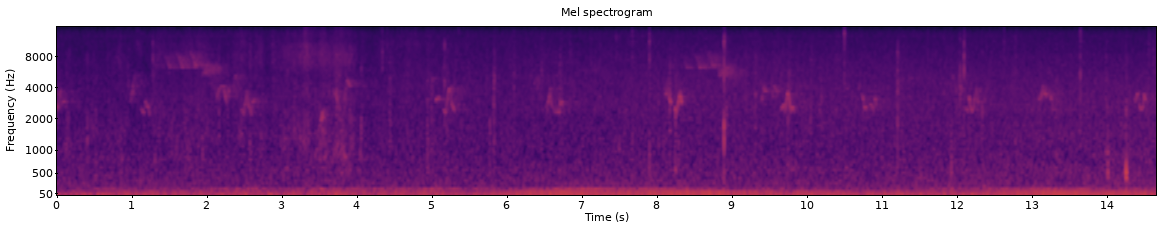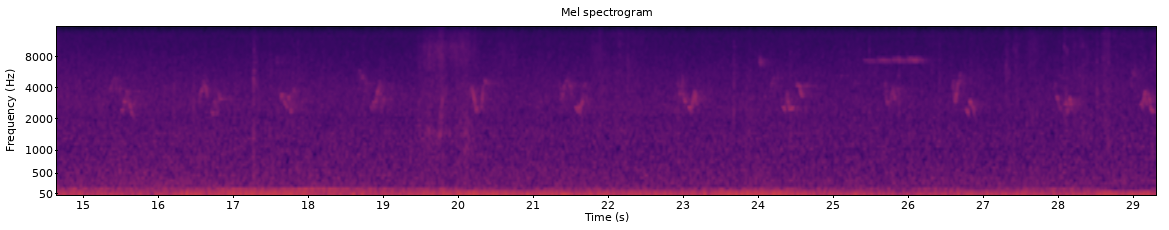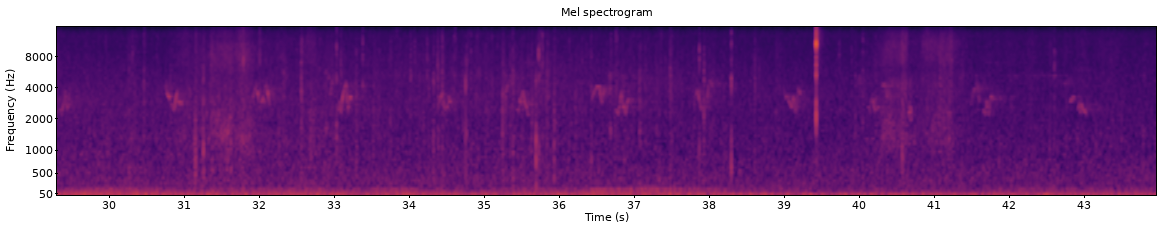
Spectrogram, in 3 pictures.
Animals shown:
Golden-crowned Kinglet (Regulus satrapa), American Redstart (Setophaga ruticilla), Red-eyed Vireo (Vireo olivaceus)

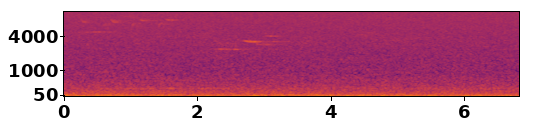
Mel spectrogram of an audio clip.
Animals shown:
Hermit Thrush (Catharus guttatus), Blackburnian Warbler (Setophaga fusca)

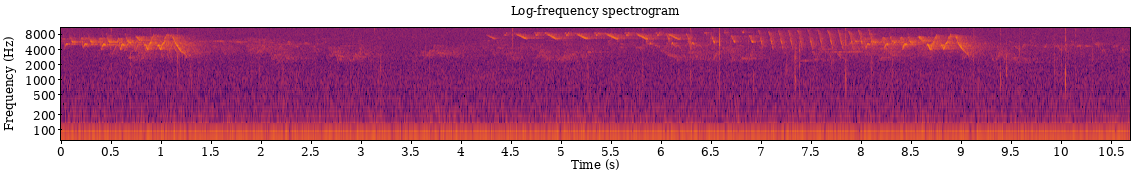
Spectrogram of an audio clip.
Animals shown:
Red-eyed Vireo (Vireo olivaceus), Chestnut-sided Warbler (Setophaga pensylvanica), Black-and-white Warbler (Mniotilta varia), Tennessee Warbler (Leiothlypis peregrina)

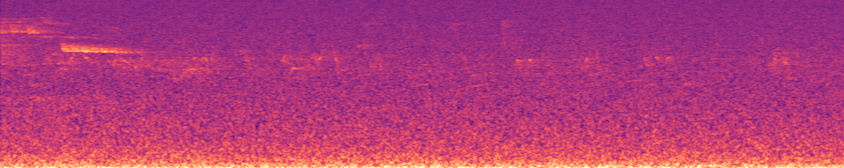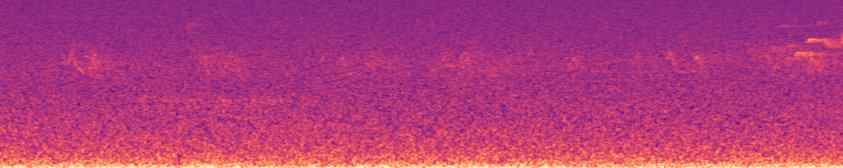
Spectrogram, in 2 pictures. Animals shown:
Red-eyed Vireo (Vireo olivaceus), Winter Wren (Troglodytes hiemalis)

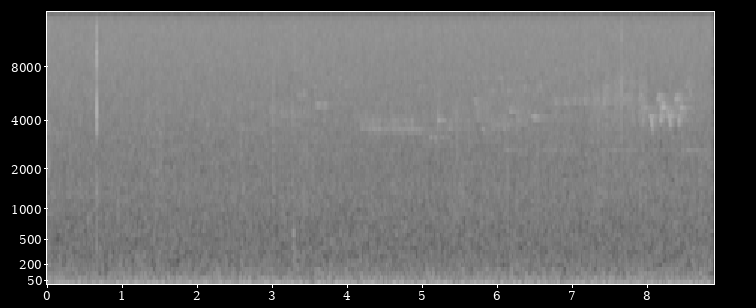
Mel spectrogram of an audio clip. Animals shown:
Magnolia Warbler (Setophaga magnolia), Winter Wren (Troglodytes hiemalis)

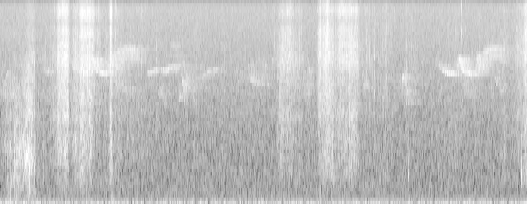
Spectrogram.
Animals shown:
Black-throated Blue Warbler (Setophaga caerulescens), Eastern Wood-Pewee (Contopus virens), Red-eyed Vireo (Vireo olivaceus)

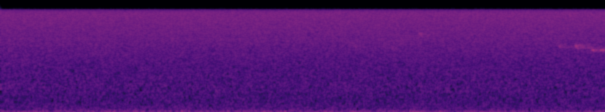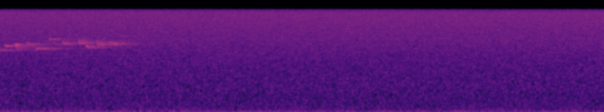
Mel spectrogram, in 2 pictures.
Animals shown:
Winter Wren (Troglodytes hiemalis)

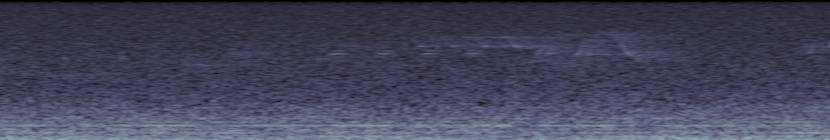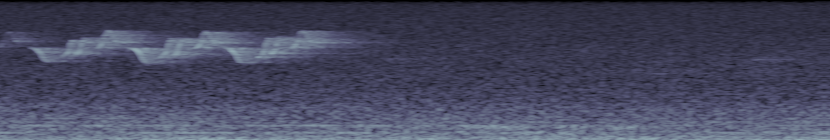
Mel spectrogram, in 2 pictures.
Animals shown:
Common Yellowthroat (Geothlypis trichas), Chestnut-sided Warbler (Setophaga pensylvanica)

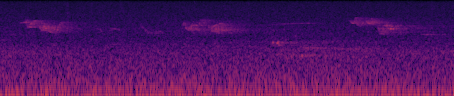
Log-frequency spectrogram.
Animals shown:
Eastern Wood-Pewee (Contopus virens), Red-eyed Vireo (Vireo olivaceus), Rose-breasted Grosbeak (Pheucticus ludovicianus)

